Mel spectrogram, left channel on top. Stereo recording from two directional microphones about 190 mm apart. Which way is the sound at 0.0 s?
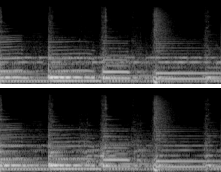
Centre (ahead or behind).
